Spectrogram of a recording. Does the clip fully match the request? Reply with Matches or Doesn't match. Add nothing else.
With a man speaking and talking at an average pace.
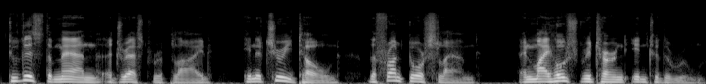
Matches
